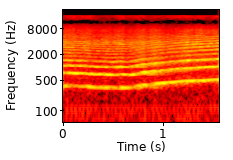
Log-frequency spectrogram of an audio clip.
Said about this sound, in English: What if a warning siren sounds? What should you do?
